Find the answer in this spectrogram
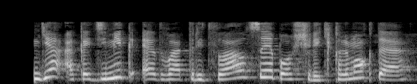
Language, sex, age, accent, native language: Uzbek, female, 18-24, Toshkent shahri, Uzbek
